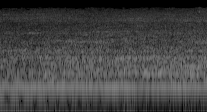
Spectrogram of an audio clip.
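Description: A steady low hum at one unchanging pitch, over a faint hiss.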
